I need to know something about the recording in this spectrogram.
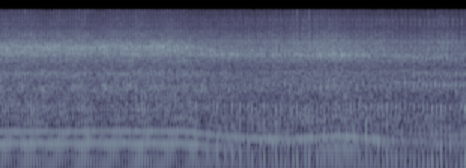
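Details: Hayter lawnmower with a Honda petrol engine, from a job lot, started outside on its first run attempt: steady single-cylinder putter with a smooth, even beat and a slight dip in pitch as it settles, so it runs cleanly; the drive is not working.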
